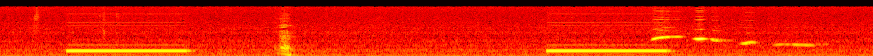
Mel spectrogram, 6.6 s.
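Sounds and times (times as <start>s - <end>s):
telephone busy signal: 0.5s - 1.5s, 4.1s - 5.1s.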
